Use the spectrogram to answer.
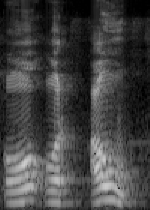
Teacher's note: ओदतो कंठोष्टम यानी ओ और औ वर्ण का उच्चारण स्थान है वो कंठोष्ट होगा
